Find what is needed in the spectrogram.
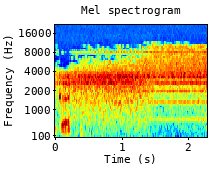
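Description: A spoken word ends, then near silence: a faint, even hiss with a few thin steady hum tones.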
